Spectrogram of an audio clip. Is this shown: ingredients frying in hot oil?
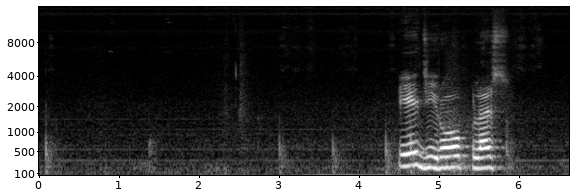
no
